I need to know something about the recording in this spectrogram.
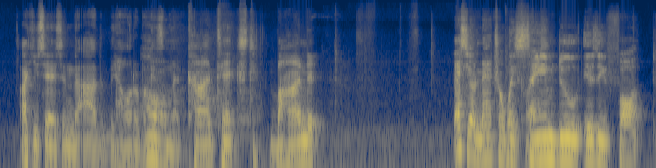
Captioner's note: none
